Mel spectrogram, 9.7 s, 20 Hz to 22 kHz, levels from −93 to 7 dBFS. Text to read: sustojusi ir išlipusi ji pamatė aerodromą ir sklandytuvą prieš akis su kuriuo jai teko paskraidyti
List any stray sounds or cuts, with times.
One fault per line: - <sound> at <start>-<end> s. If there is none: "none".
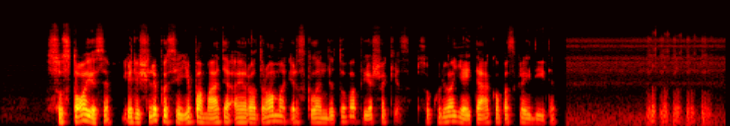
- laugh at 8.6-9.5 s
